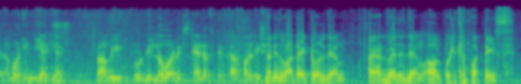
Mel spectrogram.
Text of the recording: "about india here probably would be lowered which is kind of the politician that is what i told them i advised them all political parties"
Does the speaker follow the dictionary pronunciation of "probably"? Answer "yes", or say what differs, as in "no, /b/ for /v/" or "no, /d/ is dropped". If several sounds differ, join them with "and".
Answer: yes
